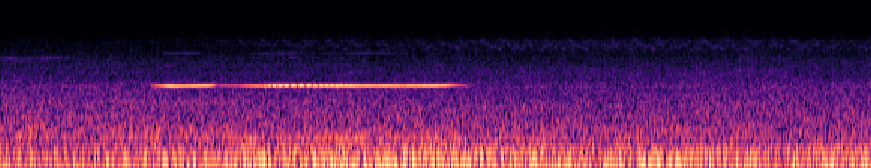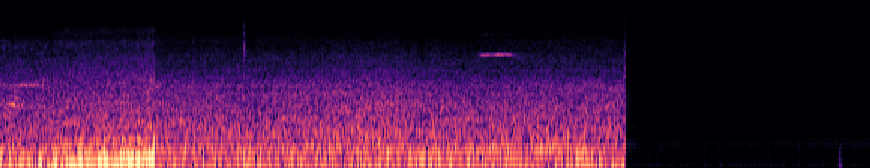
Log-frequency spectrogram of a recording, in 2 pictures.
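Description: Road traffic noise from cars crawling and idling in a busy lane, with a long steady high-pitched tone about two seconds in that lasts about three seconds. The sound cuts off suddenly near the end.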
